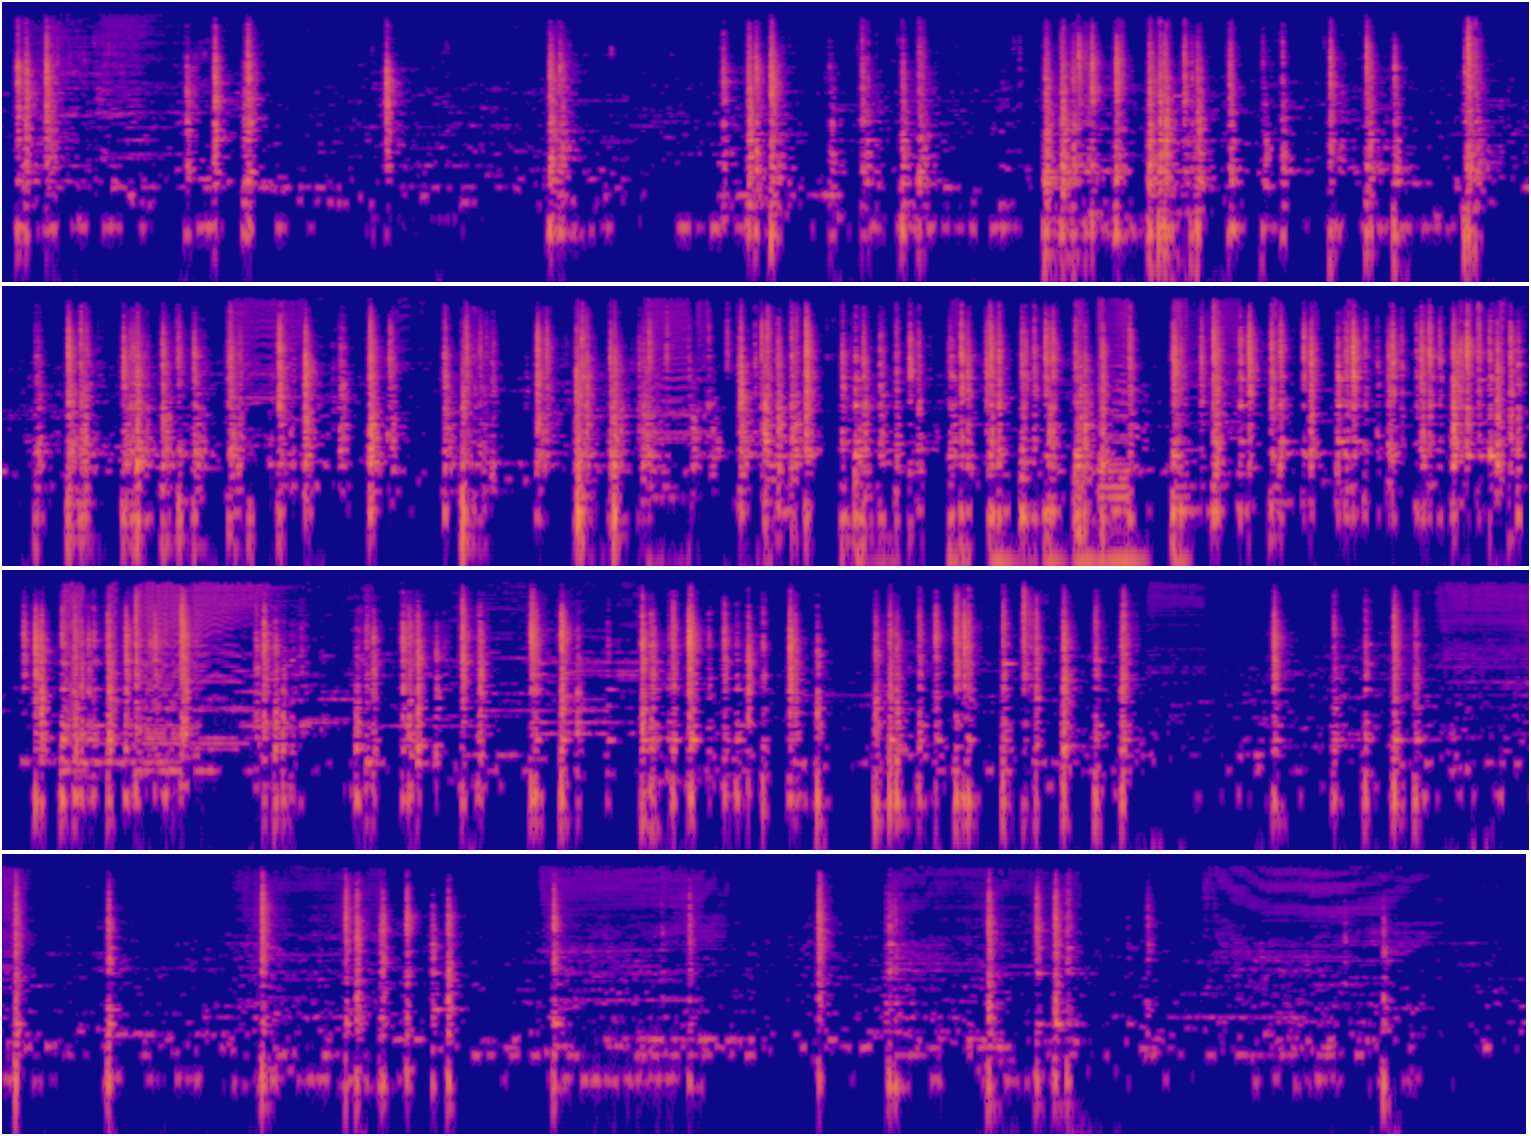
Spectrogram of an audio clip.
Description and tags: here's some popcorn popping in a microwave. for reasons I cannot control, there is background noise.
